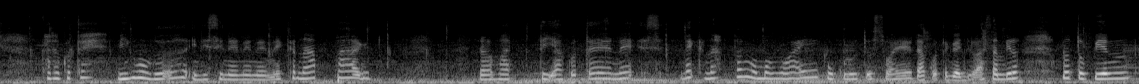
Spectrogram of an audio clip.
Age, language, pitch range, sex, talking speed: 20-39, Indonesian, 195-280 Hz, female, 135 wpm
